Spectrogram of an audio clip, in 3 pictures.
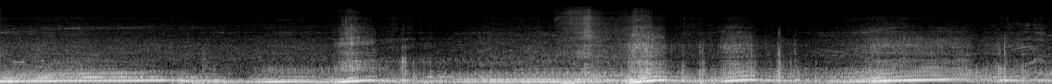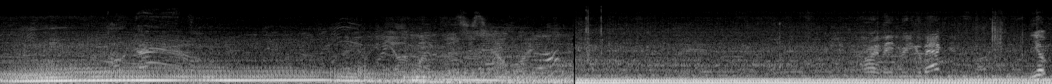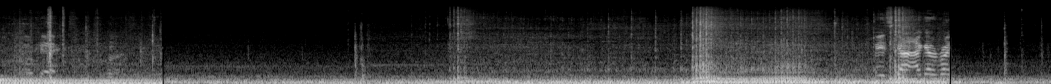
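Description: Ford GT's supercharged V8 revved several times, each rev rising and falling quickly, then running steadily as the car pulls away. A lower, steadier engine drone follows later.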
